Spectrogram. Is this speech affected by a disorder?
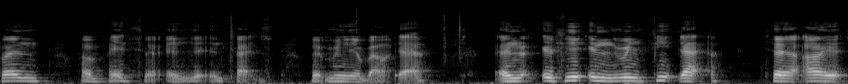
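Yes: cerebral palsy.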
